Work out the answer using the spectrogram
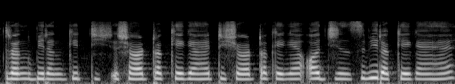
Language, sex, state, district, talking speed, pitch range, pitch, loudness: Hindi, female, Bihar, Vaishali, 210 wpm, 250-265 Hz, 255 Hz, -17 LUFS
